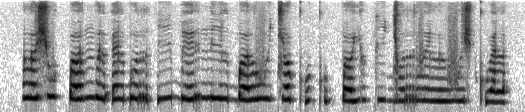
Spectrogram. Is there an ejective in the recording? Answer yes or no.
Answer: yes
